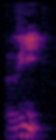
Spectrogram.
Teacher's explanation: तो री मूर्धा से बोला जाएगा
